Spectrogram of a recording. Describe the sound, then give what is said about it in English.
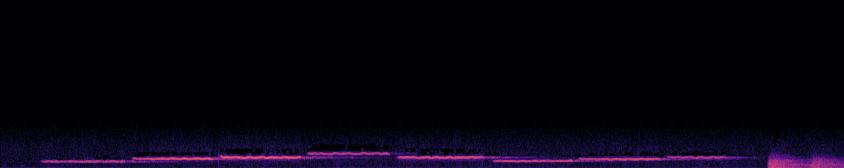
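A slow whistled melody, the theme whistle of The Whistler on the Signal Oil Program, of long, sustained notes, gliding up and down with a slight vibrato. The clear whistling plays alone and is cut off by a brief burst of noise at the end. “That whistle is your signal for the Signal Oil Program, the Whistler.”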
